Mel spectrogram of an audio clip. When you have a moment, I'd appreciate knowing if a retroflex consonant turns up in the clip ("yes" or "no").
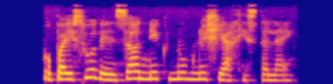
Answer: no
